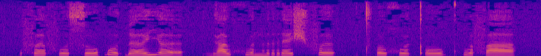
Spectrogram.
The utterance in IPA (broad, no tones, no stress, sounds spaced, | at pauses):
f ɜ f o s o ɓ o ɗ ɜ j ɜ | ɡ a xʷ a n r ɛ ʃ f ə | tʰ o χʷ ɜ kʼ o kʷʰ a f a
